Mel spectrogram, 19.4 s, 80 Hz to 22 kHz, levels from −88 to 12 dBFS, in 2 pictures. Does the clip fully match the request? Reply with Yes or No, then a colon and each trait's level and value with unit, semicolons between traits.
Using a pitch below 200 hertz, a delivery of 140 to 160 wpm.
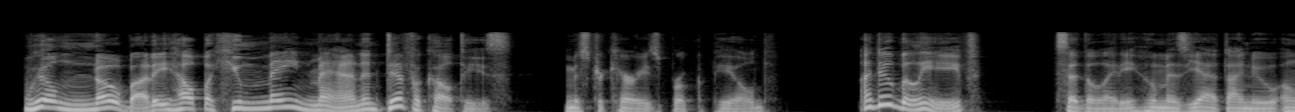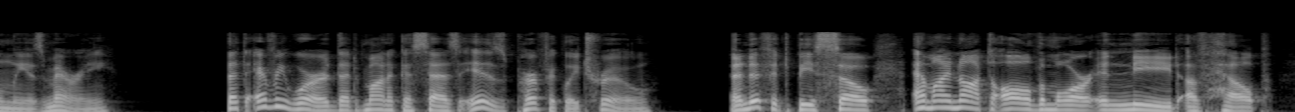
Yes: low, 135 Hz; average, 150 wpm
